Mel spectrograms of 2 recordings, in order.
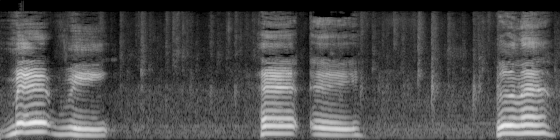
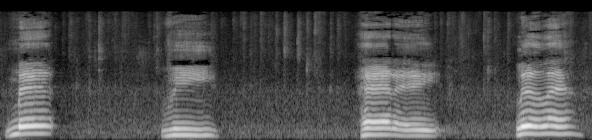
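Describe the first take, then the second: First: Put-on louder stumbling kid recital. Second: Put-on stumbling kid recital. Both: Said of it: "talking about".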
